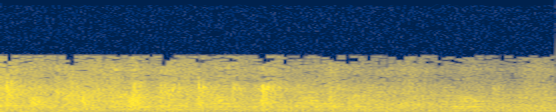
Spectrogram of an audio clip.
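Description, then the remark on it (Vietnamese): A crowd of children claps together in a steady, dense patter of applause to thank the program's group of benefactors, moderately loud, with a bit of chatter mixed underneath. “Xin các cháu hãy dành tràng pháo tay để cảm ơn đoàn Mạnh Thường Quân của chương trình hôm nay.”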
